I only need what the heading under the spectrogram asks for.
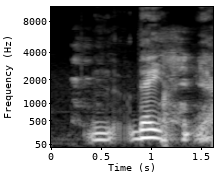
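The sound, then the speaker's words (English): A person coughs after smoke is blown into the microphone, a short voiced sound followed by a harsh, breathy burst that trails off into rough, throaty noise. “I just blew smoke into the mic and then you started coughing.”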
